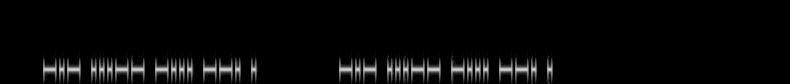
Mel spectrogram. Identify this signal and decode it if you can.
Morse code, heard as a keyed tone, about 30 wpm, 700 Hz. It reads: K3BGE K3BGE
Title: USA Call Signs - 5 Characters - Repeated 2x - 30wpm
